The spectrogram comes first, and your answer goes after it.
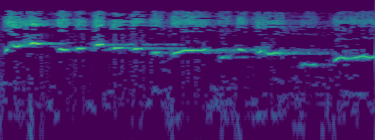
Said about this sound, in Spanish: Usted llega a la isla de Tracoda y oye los silbidos.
